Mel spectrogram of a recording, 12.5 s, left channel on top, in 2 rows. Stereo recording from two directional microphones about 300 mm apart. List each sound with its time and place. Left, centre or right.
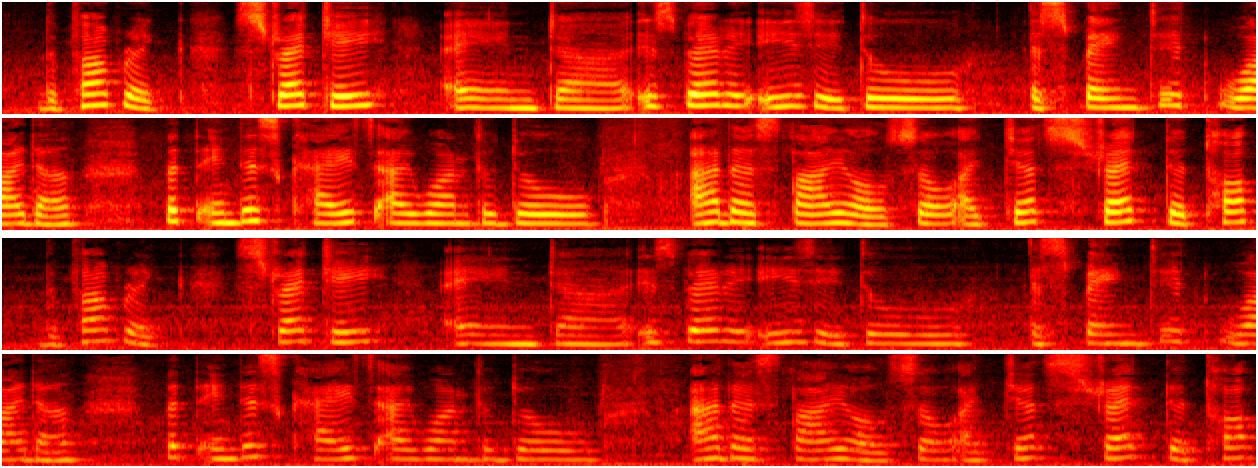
0.2 s a woman's voice: centre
